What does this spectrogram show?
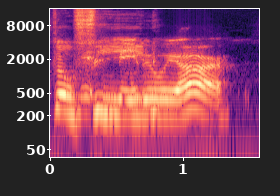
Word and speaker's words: Dauphine: Dauphine. Are we I'm going to Dauphine. I We're do going to- remember that. That's to throw off our listeners. Now they think we're going to Dauphin. It's pronounced Dauphine.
